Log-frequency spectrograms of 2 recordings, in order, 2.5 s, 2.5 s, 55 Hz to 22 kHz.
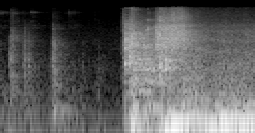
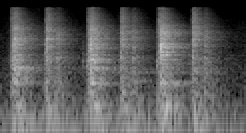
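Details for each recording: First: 1968 Camaro SS V8 with newly installed, shimmed starter and new power wire: short crank, then engine catches and settles into steady even rumble with no starter whine; starter engaging cleanly. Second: 1968 Chevrolet Camaro SS with a fully charged battery and good connections: six sharp clacks about three per second with no cranking; the starter engages but won't spin the engine, so the starter and its power wire were replaced.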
